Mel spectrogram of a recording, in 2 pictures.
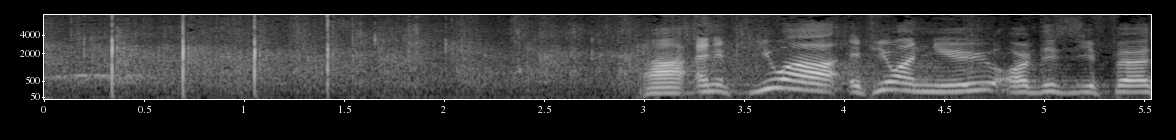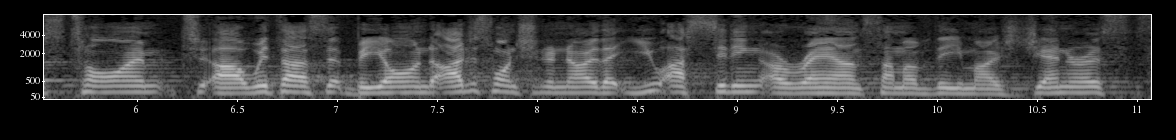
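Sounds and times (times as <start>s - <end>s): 
audience applause: 0.0s - 4.1s
speech: 3.0s - 11.0s.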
